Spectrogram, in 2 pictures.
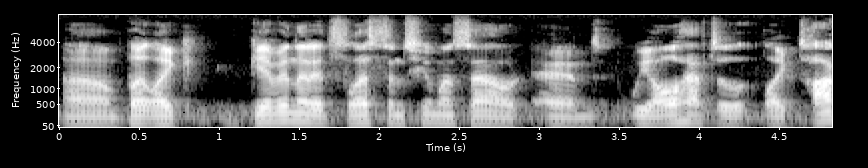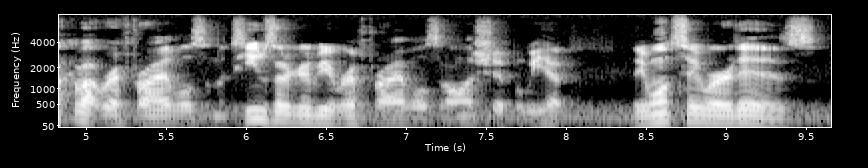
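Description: A man's voice: medium pitch, fairly even intonation, fairly quick. A man hosting an esports call-in show, chatting casually and bluntly, with some swearing and exasperation. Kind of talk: casual live talk show chat. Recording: dull lo-fi audio with clear background noise.

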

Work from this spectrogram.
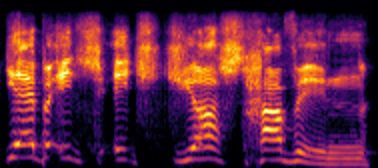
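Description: A man's voice: high-pitched, very animated, slow, pushed and bright, dry recording. A man in his forties, a comedian hosting a podcast, chatting in a rambling, self-deprecating way with frequent restarts. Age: 40s. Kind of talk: casual podcast chat.

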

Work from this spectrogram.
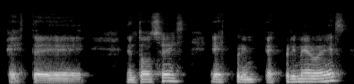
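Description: Un hombre de unos sesenta años, productor de cine invitado a un podcast, que piensa en voz alta con muchas muletillas. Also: male voice, medium pitch, animated, takes it slowly, mellow. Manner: thinking aloud, many fillers. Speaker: film producer guest. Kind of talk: casual podcast interview.

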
